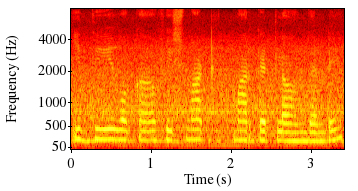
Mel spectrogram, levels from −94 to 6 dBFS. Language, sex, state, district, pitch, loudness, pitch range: Telugu, female, Telangana, Karimnagar, 200 Hz, -17 LUFS, 195-215 Hz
